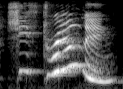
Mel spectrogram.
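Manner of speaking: very high, loud panicked call; frantic cry. Acted. Mother screaming for Clover in the water. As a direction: scream for the drowning child. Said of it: "cried Missus Hipple".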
